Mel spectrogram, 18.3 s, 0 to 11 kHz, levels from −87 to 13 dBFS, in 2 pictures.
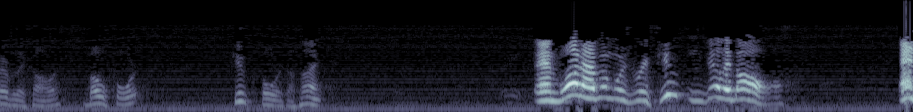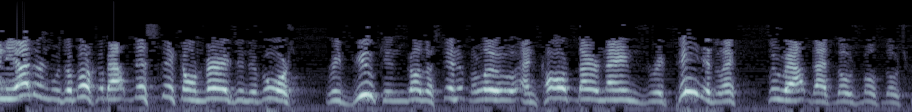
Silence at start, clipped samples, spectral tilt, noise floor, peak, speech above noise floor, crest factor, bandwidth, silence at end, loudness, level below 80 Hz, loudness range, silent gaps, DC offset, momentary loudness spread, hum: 0 s; under 0.1%; -6.5 dB/octave; -55 dBFS; 0 dBFS; 39 dB; 16 dB; 5.4 kHz; 0.15 s; -15 LUFS; -52 dBFS; 4 LU; none; under 0.1%; 15 LU; none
